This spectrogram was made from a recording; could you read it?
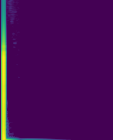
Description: Young deer sneezing from C'mere deer attractant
